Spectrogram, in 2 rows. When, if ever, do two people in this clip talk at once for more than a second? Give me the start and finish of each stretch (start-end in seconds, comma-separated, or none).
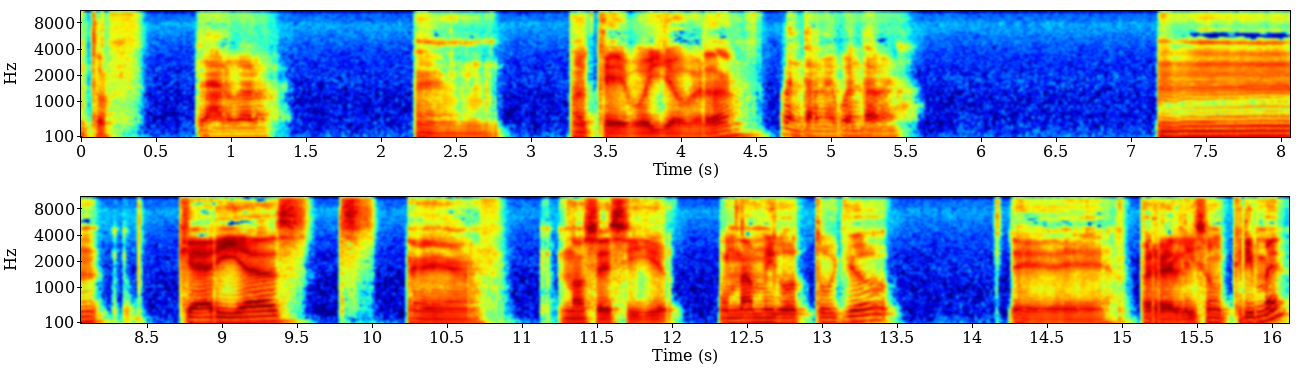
none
